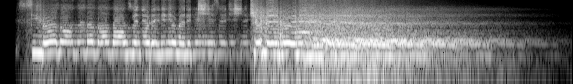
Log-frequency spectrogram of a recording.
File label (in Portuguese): vozes distorcidas; distorted voices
